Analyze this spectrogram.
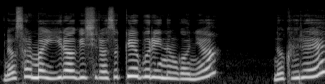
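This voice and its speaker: Woman doing a high-pitched, scornful older mother-in-law for an audio story, bossy and nagging. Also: moderate pace, dark tone, dry recording, clean studio sound, close to an everyday voice. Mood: scolding. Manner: harsh, nagging, contemptuous.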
